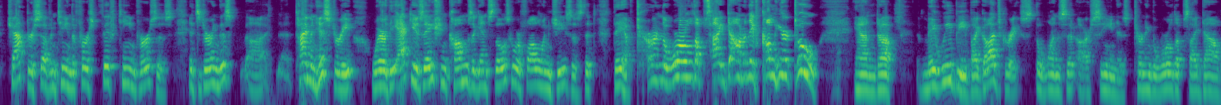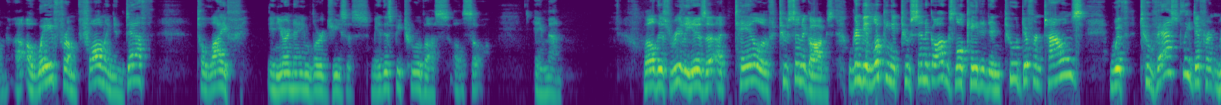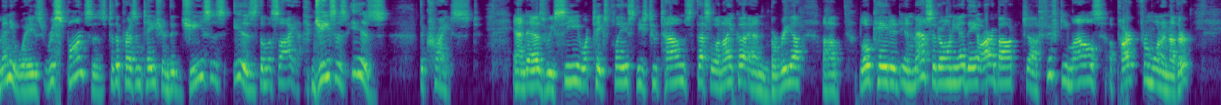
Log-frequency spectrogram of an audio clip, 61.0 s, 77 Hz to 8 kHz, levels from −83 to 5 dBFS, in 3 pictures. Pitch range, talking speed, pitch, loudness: 170-245 Hz, 145 wpm, 205 Hz, -14 LUFS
